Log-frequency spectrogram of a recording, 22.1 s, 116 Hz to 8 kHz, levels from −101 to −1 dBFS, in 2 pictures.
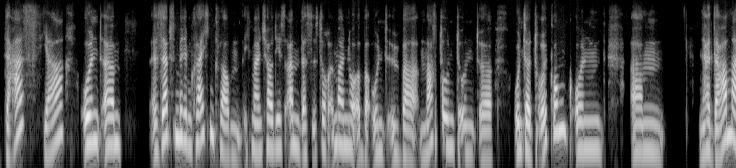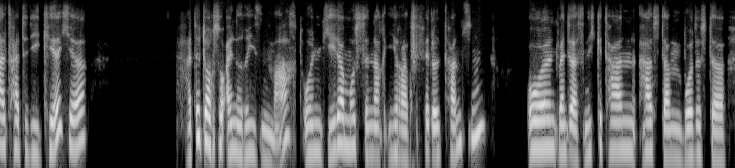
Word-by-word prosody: das, 340 - +3 0.3
ja, 205 +11 +2 0.3
und, 220 +1 +5
ähm, 210 0 +4 0.4
selbst 245 - +3
mit 250 -1 +4
dem 220 - -1
gleichen 245 +8 +2
Glauben. 170 -1 -1
Ich - - -17
meine, 180 -1 0
schau 200 -2 +4
dir's 195 +1 -3
an, 210 -2 0
das 165 -1 -2
ist 165 +5 -8
doch 190 - 0
immer 210 -1 0
nur 200 -2 0
über - - -1
und 175 -1 -6
über 160 -3 -1
Macht 180 +10 -2
und 200 -2 0
und, 165 -2 -5
äh, 150 0 0 0.3
Unterdrückung. 235 - +3
Und, 185 +1 -2 0.4
ähm 175 +1 -3 0.5
na, 185 +3 +1
damals 210 +6 +4
hatte 185 -2 -2
die 170 -1 -8
Kirche 205 - +1 1.5
hatte 255 0 0
doch 225 -2 +6
so 215 -2 +1
eine 170 -1 -1
Riesenmacht 245 - -4
und 175 -1 -3
jeder 200 +5 +3
musste 195 -4 -4
nach 165 -1 -3
ihrer 160 -3 -2
Fidel 160 -2 -1
tanzen. 250 - -2 0.6
Und 190 0 +4
wenn 175 0 +1
du 175 - +2
das 155 -2 +2
nicht 170 +2 -8
getan 185 -1 -2
hast, 180 -1 -2
dann 155 -1 -1
wurdest 160 +1 -1
du 140 -1 +1
185 Hz, 150 wpm, -23 LUFS, 170-215 Hz, 1.5 s, doch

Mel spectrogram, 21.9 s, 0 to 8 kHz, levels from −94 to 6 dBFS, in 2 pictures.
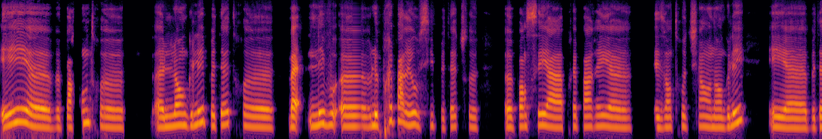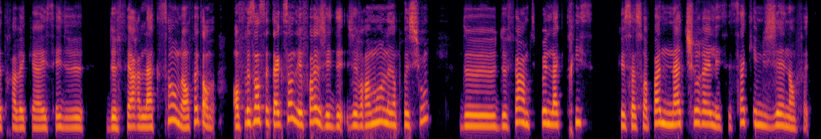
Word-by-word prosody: et 245 +5 +5
heu, 175 -4 +6
bah 165 +2 -7
par 170 +1 -3
contre, 245 -4 -3
heu, 165 -2 -1 0.4
heu, 170 - +4
l'anglais 200 +5 +2
peut-être 220 +1 -3
heu, 175 -2 +2 0.2
bah 180 - +6
l'évo 210 +2 +2
heu, 185 -1 +2
le 195 0 +5
préparer 250 -5 0
aussi 195 -2 -2
peut-être 175 +1 -9
heu, 170 -1 -6 0.4
heu 170 - +4
penser 190 +3 +1
à 170 -2 +3
préparer, 185 +1 -2
heu, 165 -2 -1 0.3
les 170 0 -3
entretiens 175 +1 -6
en 175 -1 -2
anglais 180 - +1 0.3
et 170 -1 +2
heu 160 -1 +1
peut-être 170 +3 -5
avec 165 0 -3
à 160 -1 -1
essayer 175 +2 -4
de 165 -1 -4 0.3
de 170 +2 +1
faire 180 +2 -1
l'accent. 175 +12 0
Mais 215 - +2
en 170 - +3
fait 260 +5 -2
en 170 - 0 0.2
en 185 - +3
faisant 245 +7 +3
cet 250 -4 -1
accent, 220 +9 +3
des 225 -7 +4
fois 255 +4 +2
j'ai 195 -5 0
des 190 0 -2
j'ai 205 +1 0
vraiment 215 +7 +2
l 235 - +3
l'impression 215 +8 -2 0.4
de 190 0 +1
de 190 - -1
faire 250 +9 -1
un 245 -3 +3
petit 220 +1 -12
peu 235 - +3
l'actrice, 230 - -2 0.3
que 200 - 0
ça 190 0 -1
soit 180 -1 -4
pas 235 +1 +4
naturel 225 0 +2
et 180 - -4
c'est 180 - -14
ça 250 - -3
qui 240 -2 -5
me 205 - -1
gêne, 190 0 0
en 160 - -2
fait. 155 - -14
190 Hz, 200 wpm, -22 LUFS, 175-220 Hz, 0.4 s, heu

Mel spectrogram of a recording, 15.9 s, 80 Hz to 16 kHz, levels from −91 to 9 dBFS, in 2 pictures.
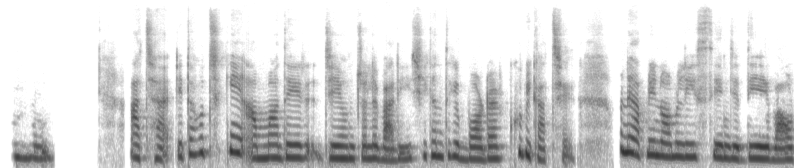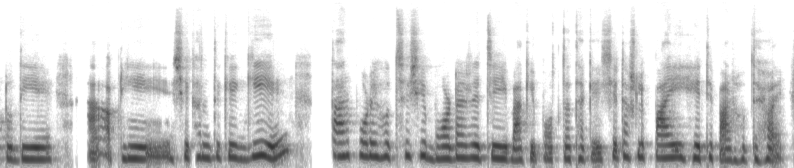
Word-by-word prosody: উহু। 240 -1 -2 1.0
আচ্ছা 235 -1 -4 0.2
এটা 310 +4 -2
হচ্ছে 335 +3 -3
কি? 365 - +4 0.2
আমাদের 245 +1 +2 0.3
যে 240 - +1
অঞ্চলে 235 0 0
বাড়ি 200 - -1 0.2
সেখান 275 0 +1
থেকে 275 -1 +1
বর্ডার 225 +1 +2
খুবই 330 -5 +2
কাছে। 205 - -6 0.5
মানে 350 -3 +6
আপনি 300 +1 -1
নরমালি 260 -1 +2 0.2
সিএনজি 240 -3 +2
দিয়ে 235 -1 +5
বা 210 - +2
অটো 220 +1 -2
দিয়ে 220 -1 +5 0.5
আ - - +2 0.2
আপনি 230 - -6 0.6
সেখান 255 0 -2
থেকে 255 0 -2 0.2
গিয়ে 270 -3 +5 0.6
তারপরে 275 0 0
হচ্ছে 260 +2 -4
সেই 285 -1 +1
বর্ডারের 240 +1 +2
যে 240 - +3 0.2
বাকি 210 0 -1
পথটা 230 - -3
থাকে 220 - -3
সেটা - - -2
আসলে 255 +1 -2
পায়ে 245 +1 +4
হেঁটে 235 0 +2
পার - - +2
হতে 220 +1 -4
হয়। 225 +3 0
245 Hz, 160 wpm, -23 LUFS, 230-270 Hz, 1.0 s, মানে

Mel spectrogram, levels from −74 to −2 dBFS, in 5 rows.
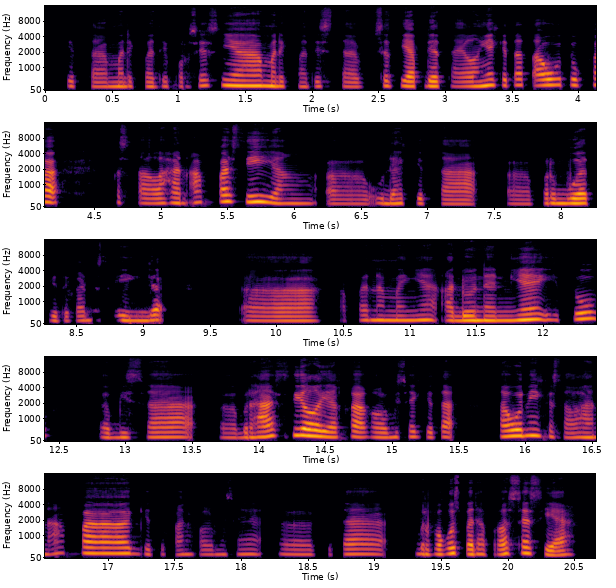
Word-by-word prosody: kita 195 -3 -9
menikmati 195 0 -6
prosesnya, 230 +5 0 0.2
menikmati 200 -2 -2
setep 190 -2 -10
setiap 215 -2 0
detailnya 205 +2 +2
kita 245 +1 -2
tau 240 +1 +3
tuh 250 -2 -3
Kak, 250 -3 +4 0.4
kesalahan 205 -2 -4
apa 260 +3 0
sih 260 -1 +5
yang, 195 -2 -4
eee, 185 0 -10
udah 195 0 -1
kita, 180 -3 -6 0.2
eee, 180 -1 -12
perbuat, 200 +1 +3
gitu 180 -1 -8
kan. 190 +1 -8 0.2
Sehingga, 195 +1 0 0.6
eee, 185 -1 -3
apa 200 +3 -18
namanya, 205 +1 0
adonannya 195 +4 +4 0.2
itu 270 +4 0 0.3
nggak 195 -2 -7
bisa, 205 +1 -2 0.2
eee, 190 - -9
berhasil 240 +7 +5
ya 220 -3 +5
Kak. 210 -2 +1
Kalau 200 -1 -2
misalnya 220 +1 -8
kita 205 +1 -3 0.4
tau 250 +3 +7
nih 275 0 +2
kesalahan 200 -3 -5
apa, 240 0 +5
gitu 200 -1 -13
kan, 195 +1 -9
kalau 195 0 -13
misalnya, 205 +1 -11 0.2
eee, 200 -1 -9
kita 210 +1 -4 0.2
berfokus 210 +3 0
pada 205 +1 +2
proses 225 +4 0
ya. 180 +2 0
205 Hz, 150 wpm, -23 LUFS, 195-220 Hz, 0.6 s, tau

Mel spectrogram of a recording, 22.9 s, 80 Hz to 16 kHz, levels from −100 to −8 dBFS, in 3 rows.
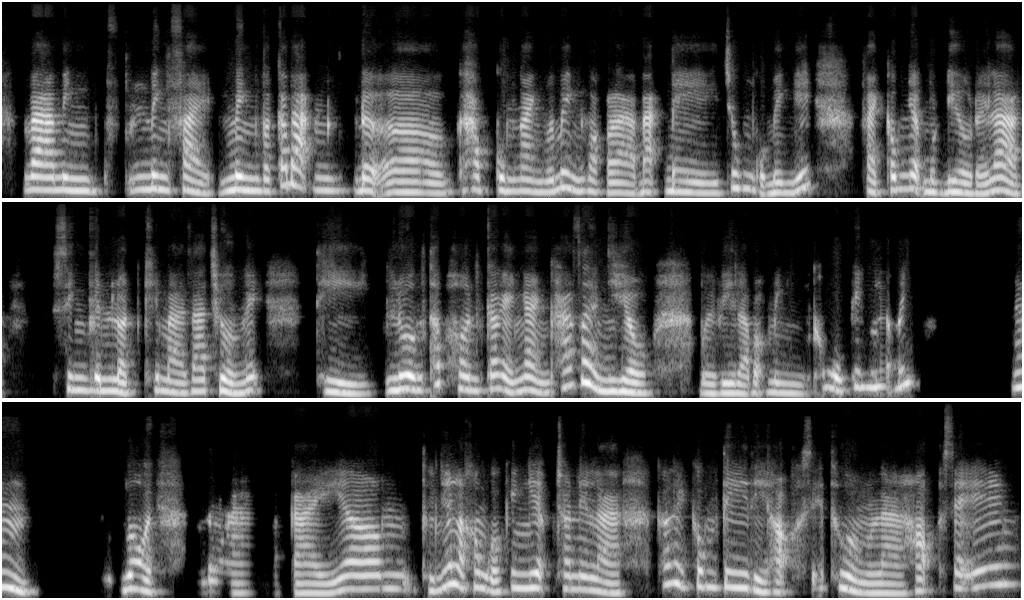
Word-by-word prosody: và 230 0 +7
mình 220 -2 +2 0.2
ph - - -16
mình 245 -1 +3
phải 200 -8 0
mình 225 +3 +4
và 215 - 0
các 315 +9 -1
bạn 315 - +4 0.3
đ 225 +2 +2
ờ, 190 -1 0
học 235 - 0
cùng 215 -2 0
ngành 210 -3 -1
với 200 - -1
mình 255 -3 0
hoặc 200 -2 -5
là 185 -2 0
bạn 195 0 +2
bè 205 -1 0 0.3
chung 260 +4 -3
của 160 - -4
mình 180 +5 -1
ấy, 275 - -2 0.4
phải 195 -4 0
công 235 +1 +1
nhận 240 -5 +1
một 195 - +1
điều 190 -2 +2
đấy 170 +1 -1
là, 215 -6 +3 0.4
sinh 230 -2 -2
viên 225 -1 +4
luật 185 -4 +4
khi 230 - -5
mà 190 -4 0
ra 210 +3 -1
trường 210 -5 +3
ấy, 230 +1 -2 0.4
thì 175 -5 0
lương 235 +3 +6
thấp 335 - -2
hơn 230 -3 -1
các 250 +1 +1
cái 230 -6 +2
ngành 210 -2 +1
khác 290 - -4
rất 375 - +9
là 340 - +6
nhiều, 205 -5 +4 0.3
bởi 170 -1 -2
vì 175 0 +2
là 165 - 0
bọn - - -5
mình 175 -3 -3
không 275 - -7
có 230 - +4
kinh 280 -1 -3
nghiệm 295 +2 -2
ấy. 350 +3 0 0.7
Ừm. 265 -8 +1 0.7
Đúng 250 0 +3
rồi, 205 - +3 0.4
và 180 -3 -7 0.3
cái, 175 +2 0
ơ, 250 +1 +3 0.3
thứ 215 - -4
nhất 295 +9 +2
là 340 - +4
không 275 -4 -2
có 195 - +1
kinh 270 -1 0
nghiệm 270 -1 +3
cho 250 - -3
nên 245 -1 -1
là 185 -5 +1 0.3
các 330 - -3
cái 350 -4 0
công 285 -2 -1
ty 275 -2 +2
thì 215 -3 +2
họ 190 0 -1
sẽ - - -12
thường 230 -11 +1
là 175 -1 -1
họ 215 +5 -2
sẽ 280 +5 -3
220 Hz, 230 wpm, -23 LUFS, 185-250 Hz, 0.7 s, rất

